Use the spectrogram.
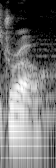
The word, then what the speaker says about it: drow: my mind it was drow it was like it rhymed with Crow not cow like a crow is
